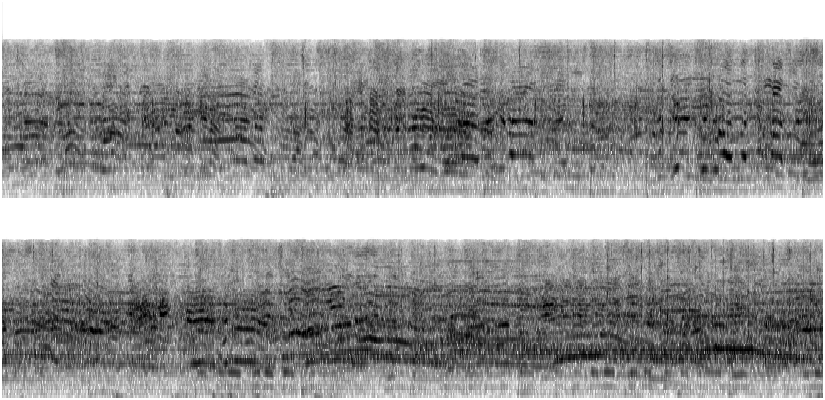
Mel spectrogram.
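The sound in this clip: A crowd cheers and shouts as Santoro enters the Paladozzo venue in Bologna before elections, a loud, continuous roar of voices, whoops and applause that builds steadily throughout.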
